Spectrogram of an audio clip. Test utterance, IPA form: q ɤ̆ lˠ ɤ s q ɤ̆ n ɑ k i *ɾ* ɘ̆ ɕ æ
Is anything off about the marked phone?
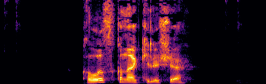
yes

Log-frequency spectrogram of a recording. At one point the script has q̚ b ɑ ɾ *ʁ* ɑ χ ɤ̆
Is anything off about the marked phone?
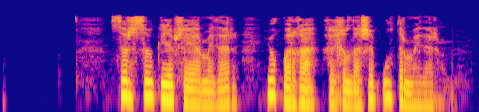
no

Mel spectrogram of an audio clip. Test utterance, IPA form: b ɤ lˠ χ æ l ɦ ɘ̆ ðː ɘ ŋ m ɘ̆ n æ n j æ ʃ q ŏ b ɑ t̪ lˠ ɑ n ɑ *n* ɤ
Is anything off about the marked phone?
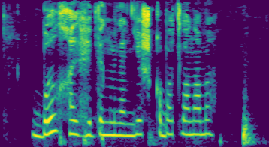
yes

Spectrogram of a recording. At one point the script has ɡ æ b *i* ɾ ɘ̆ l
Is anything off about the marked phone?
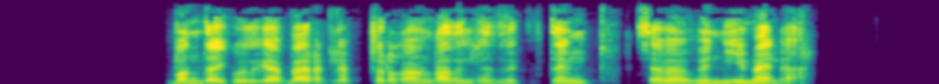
yes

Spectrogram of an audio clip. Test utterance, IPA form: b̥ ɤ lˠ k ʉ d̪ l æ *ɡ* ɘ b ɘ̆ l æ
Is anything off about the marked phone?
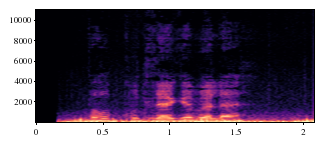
no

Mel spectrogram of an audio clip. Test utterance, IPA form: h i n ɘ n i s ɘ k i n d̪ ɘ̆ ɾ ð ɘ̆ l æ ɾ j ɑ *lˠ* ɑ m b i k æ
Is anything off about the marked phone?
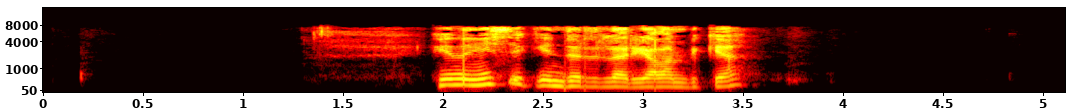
no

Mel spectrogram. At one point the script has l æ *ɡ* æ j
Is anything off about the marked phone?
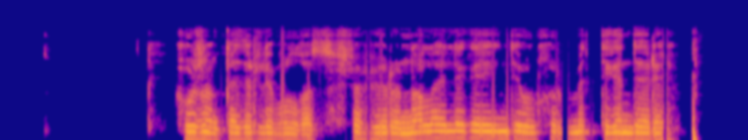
no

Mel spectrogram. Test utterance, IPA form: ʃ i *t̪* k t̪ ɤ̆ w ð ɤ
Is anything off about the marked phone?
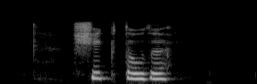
yes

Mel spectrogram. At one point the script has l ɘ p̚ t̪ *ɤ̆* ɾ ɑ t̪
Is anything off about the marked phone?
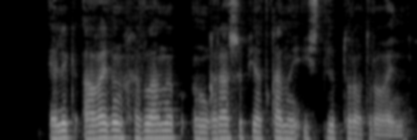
yes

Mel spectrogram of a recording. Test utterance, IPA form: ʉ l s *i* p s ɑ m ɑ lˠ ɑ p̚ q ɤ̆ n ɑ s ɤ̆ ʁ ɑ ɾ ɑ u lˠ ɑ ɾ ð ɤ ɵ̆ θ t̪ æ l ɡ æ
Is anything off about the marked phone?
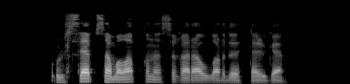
yes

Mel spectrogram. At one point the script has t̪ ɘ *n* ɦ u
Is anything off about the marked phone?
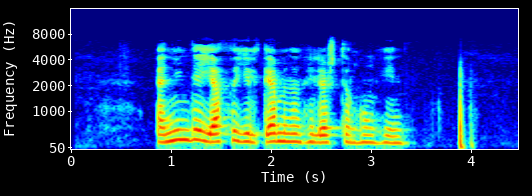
yes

